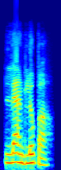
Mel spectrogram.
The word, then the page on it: landloper: Indian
